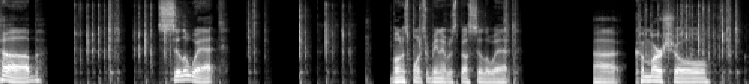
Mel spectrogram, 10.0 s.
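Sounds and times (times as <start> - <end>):
speech: 0.0 - 0.7, 2.1 - 3.1, 5.2 - 7.0, 7.9 - 9.6
computer keyboard typing a search into Google: 1.0 - 2.2, 3.3 - 4.8, 8.5 - 9.9.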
